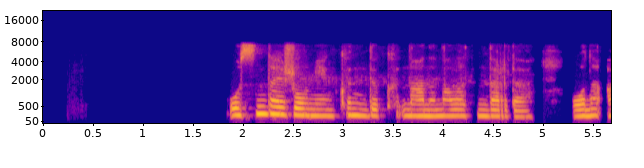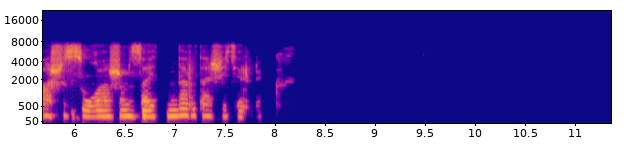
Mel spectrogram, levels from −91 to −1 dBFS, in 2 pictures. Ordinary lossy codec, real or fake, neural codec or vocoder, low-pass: Opus, 24 kbps; real; none; 7.2 kHz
